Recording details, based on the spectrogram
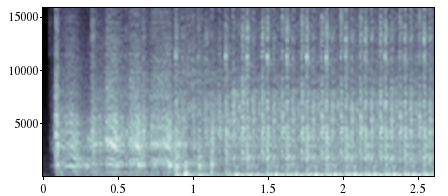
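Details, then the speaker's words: Harley-Davidson Road King first fire-up after converting Magneti Marelli EFI to CV40 carburetor, choke pulled, in neutral: cranks, catches into choppy idle with light irregular knock; oil not yet flowing, suspected stuck lifter. "Knocking a little bit. We've got to get some Got to get some oil flowing. We've got a stuck lifter, it sounds like. But, it runs."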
